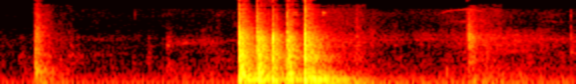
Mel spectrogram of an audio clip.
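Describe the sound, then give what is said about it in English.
A single sharp bang, then a quick burst of four or five loud, rapid thumps against a hard surface, followed by one last softer knock; no voices. “Or bang on the counter, whatever.”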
